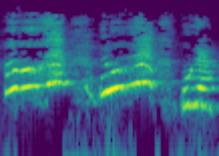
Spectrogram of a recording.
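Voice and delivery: shrieking, very high wail; mock tormented crying plea; imitated agonized plea. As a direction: act out frantic howls to be let go. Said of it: "ổng cứ làm thấy ghê vậy đó".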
